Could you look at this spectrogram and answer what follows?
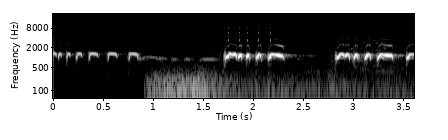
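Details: Local zebra dove, berayun singing style meant to draw in other doves: evenly spaced cooing notes, a stretch of soft rumble, then two rolling bursts of quick coos.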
